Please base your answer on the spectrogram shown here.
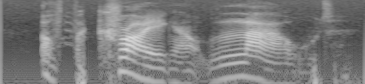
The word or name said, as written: for crying out loud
